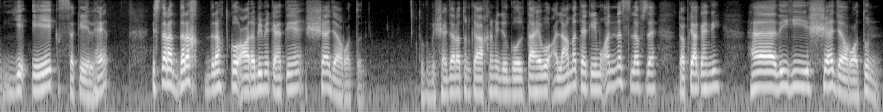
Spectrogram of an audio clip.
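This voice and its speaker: Smooth-voiced man teaching Arabic slowly. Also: mid-range voice, a little mellow. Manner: slow, drawn-out pronunciation of example phrases; patient step-by-step explanation with repeated examples. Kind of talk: recorded language lesson.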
